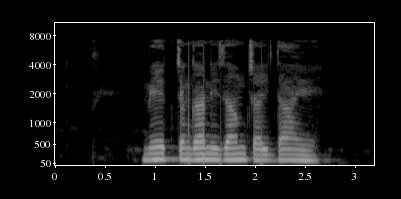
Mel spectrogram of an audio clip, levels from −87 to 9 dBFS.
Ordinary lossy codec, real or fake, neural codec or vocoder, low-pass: AAC, 64 kbps; real; none; 7.2 kHz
